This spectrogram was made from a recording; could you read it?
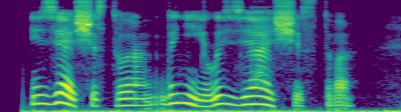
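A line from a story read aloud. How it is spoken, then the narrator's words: Soft voice. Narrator (Russian): мягким голосом произнес Леопольд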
